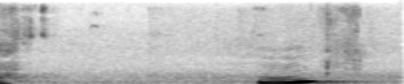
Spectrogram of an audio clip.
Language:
Punjabi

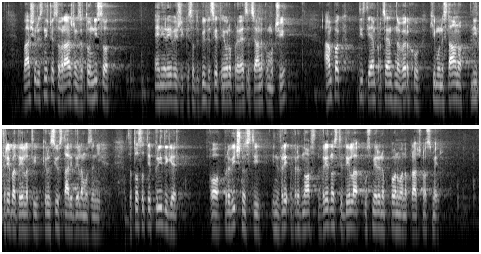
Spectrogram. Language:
Slovenian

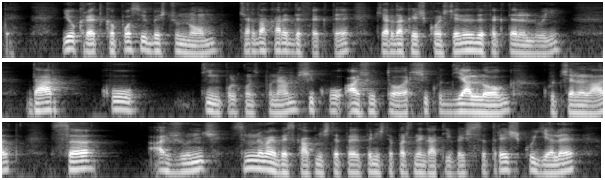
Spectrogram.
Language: Romanian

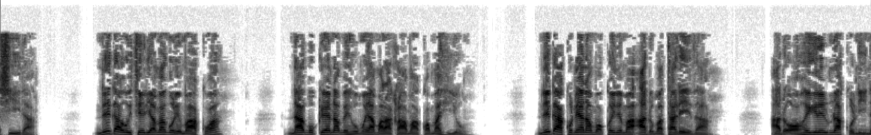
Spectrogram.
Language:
Kikuyu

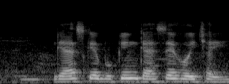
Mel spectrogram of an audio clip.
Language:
Magahi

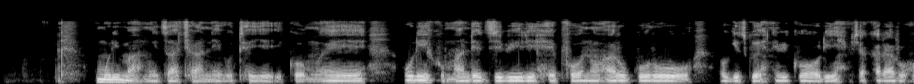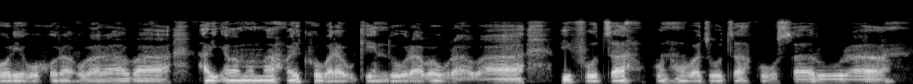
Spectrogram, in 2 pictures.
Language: Rundi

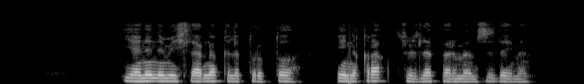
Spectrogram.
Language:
Uyghur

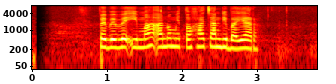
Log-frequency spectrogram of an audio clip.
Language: Sundanese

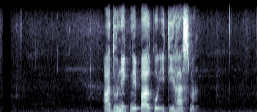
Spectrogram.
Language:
Nepali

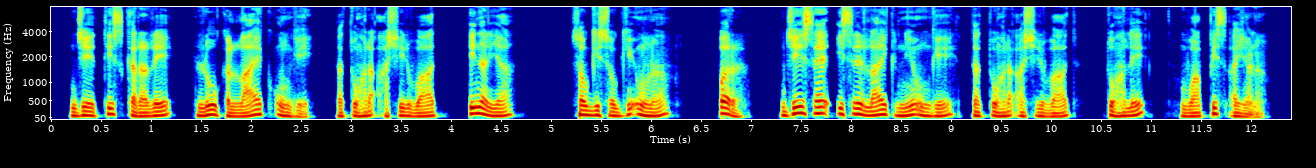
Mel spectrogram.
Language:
Bilaspuri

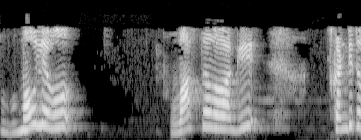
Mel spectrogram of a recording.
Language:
Kannada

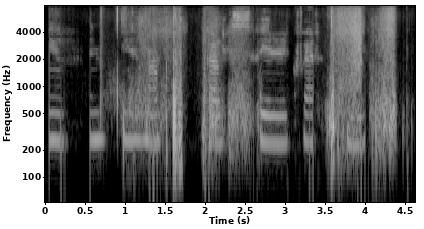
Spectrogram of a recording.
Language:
Icelandic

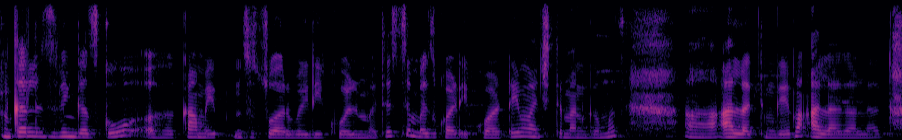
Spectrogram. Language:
Kashmiri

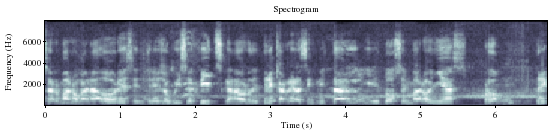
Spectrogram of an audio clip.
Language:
Spanish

